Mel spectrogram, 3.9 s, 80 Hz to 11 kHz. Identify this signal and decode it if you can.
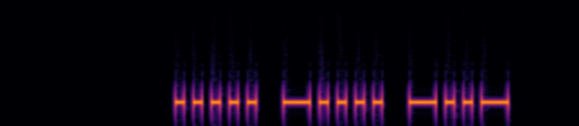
Morse code, heard as a keyed tone, about 20 wpm, 700 Hz. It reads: 56X
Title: Three Letter-Number Combinations - 20wpm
